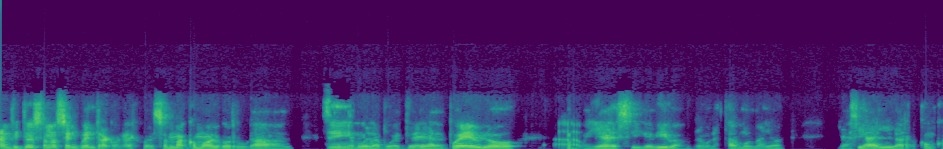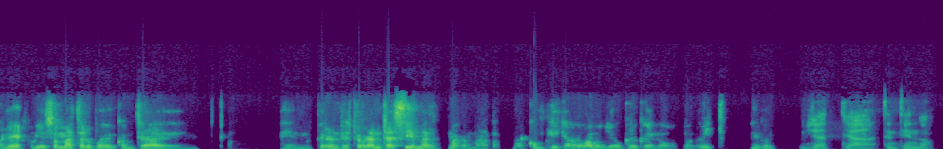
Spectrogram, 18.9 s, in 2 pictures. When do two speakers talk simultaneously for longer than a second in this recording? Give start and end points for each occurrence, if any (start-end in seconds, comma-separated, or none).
none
